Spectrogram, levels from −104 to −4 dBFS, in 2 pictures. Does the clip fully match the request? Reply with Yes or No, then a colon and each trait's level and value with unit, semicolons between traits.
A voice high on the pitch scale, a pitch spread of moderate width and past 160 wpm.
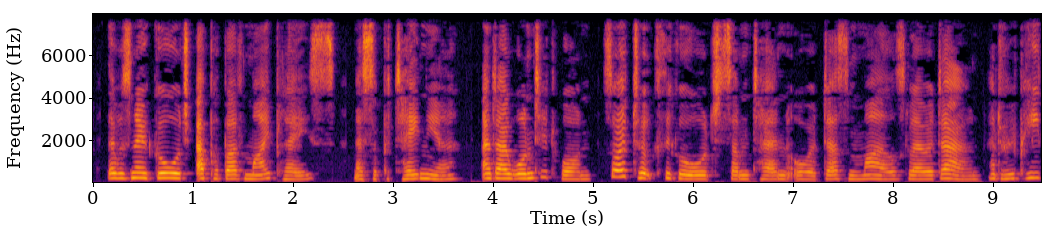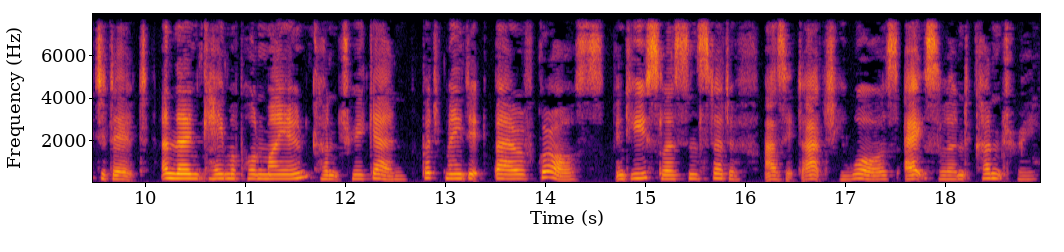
Yes: high, 200 Hz; average, 3.1 semitones; average, 170 wpm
